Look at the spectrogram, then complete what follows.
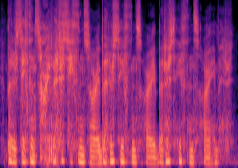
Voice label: radio initial broadcast; Left 4 Dead 2; left4dead2 dlc3; churchguy; npc

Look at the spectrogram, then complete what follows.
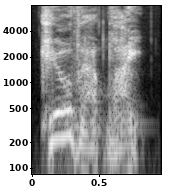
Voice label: kill that light, voice, biker

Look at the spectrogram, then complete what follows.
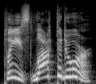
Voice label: close the door, teen girl; player; survivor; voice

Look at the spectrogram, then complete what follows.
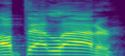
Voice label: misc directional, voice; gambler

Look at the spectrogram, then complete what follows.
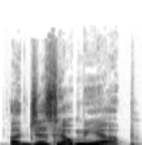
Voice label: getting revived, manager, survivor, voice

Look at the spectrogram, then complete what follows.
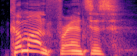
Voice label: revive friend, survivor voice manager

